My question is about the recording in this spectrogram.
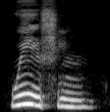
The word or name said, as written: wixin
